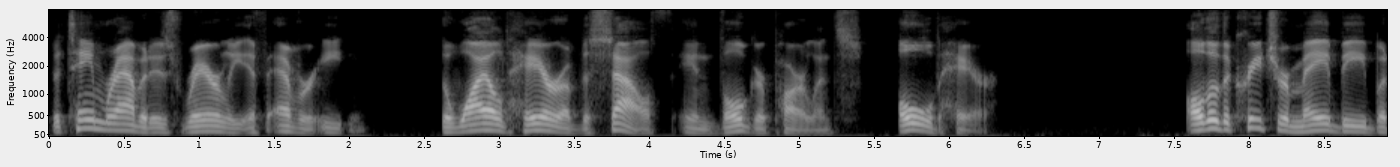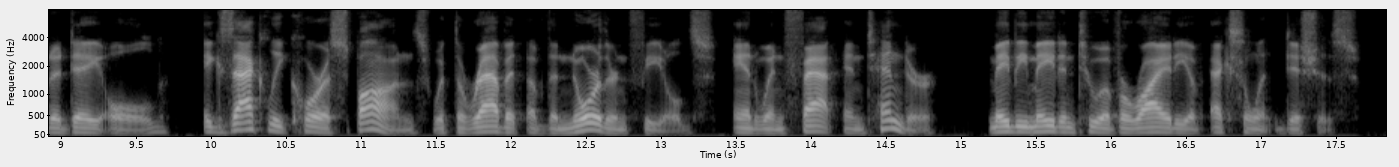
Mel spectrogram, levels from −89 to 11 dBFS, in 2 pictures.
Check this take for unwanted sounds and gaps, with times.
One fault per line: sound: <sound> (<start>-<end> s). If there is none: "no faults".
no faults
